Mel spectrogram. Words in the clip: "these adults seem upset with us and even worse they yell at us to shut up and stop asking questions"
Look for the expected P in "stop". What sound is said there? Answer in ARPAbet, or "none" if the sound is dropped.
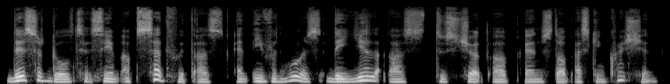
P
